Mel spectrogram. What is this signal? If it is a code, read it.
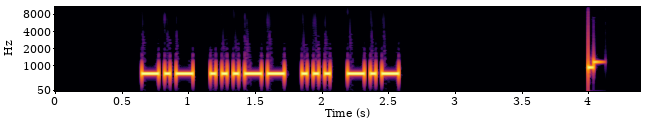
Morse code, heard as a keyed tone, about 28 wpm, 700 Hz. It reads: K3SK
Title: USA Call Signs - 4 Characters - 2x Character Spacing - 28wpm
